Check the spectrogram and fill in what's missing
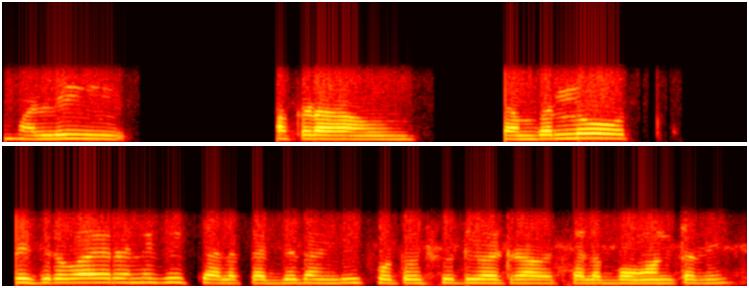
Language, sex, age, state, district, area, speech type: Telugu, female, 18-30, Andhra Pradesh, Vizianagaram, rural, conversation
